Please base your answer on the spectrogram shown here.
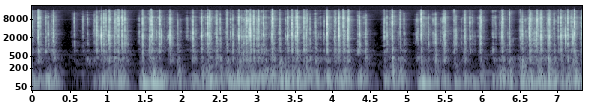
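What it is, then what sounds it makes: Mechanical keyboard with wooden case. A 60% mechanical keyboard with a bamboo wood case, plastic keycaps and Holy Panda tactile switches is typed on rapidly with the fingertips of both hands. Dense streams of bright, sharp key clacks ride over a deeper low thock, with brief pauses near 0.6 and 4.7 seconds.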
